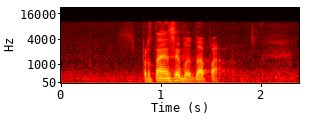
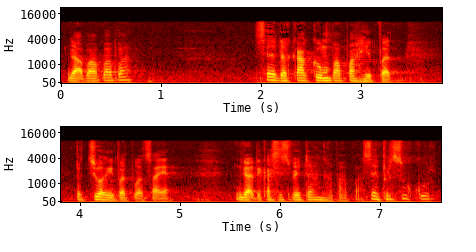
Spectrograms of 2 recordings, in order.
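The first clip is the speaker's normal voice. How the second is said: put-on quiet grateful child; 3 semitones lower, 10 dB quieter than usual. Grateful child answering father.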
